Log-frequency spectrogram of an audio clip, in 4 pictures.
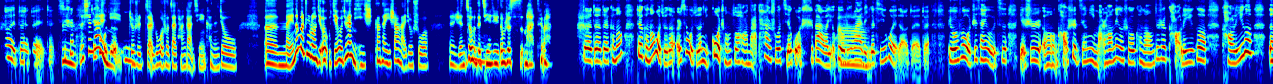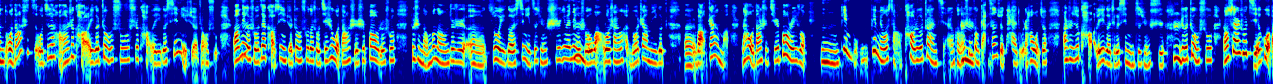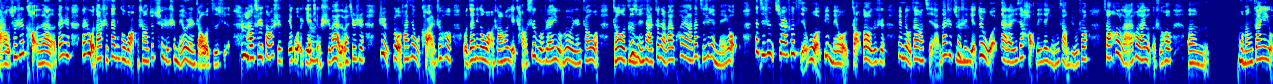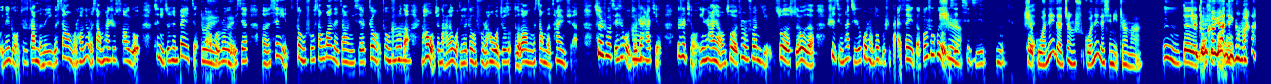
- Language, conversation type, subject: Chinese, podcast, 你觉得结局更重要，还是过程更重要？
- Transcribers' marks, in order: laughing while speaking: "最后的结局都是死嘛。对吧？"; chuckle; other background noise; laugh; laughing while speaking: "失败的吧"; laughing while speaking: "是中科院那个吗？"; laugh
